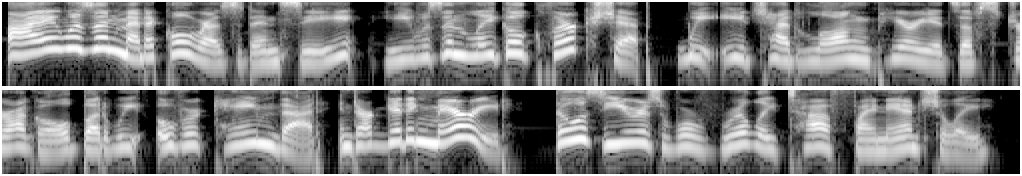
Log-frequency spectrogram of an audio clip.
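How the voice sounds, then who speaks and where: A composed, quietly defiant young professional bride played by a woman in a family drama story. She speaks in a fairly high, lively voice with pointed, matter-of-fact delivery, recorded dry over faint music. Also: moderate pace, hardly any pauses, dry recording. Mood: composed, proud. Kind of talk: acted dialogue in a narrated family drama.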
